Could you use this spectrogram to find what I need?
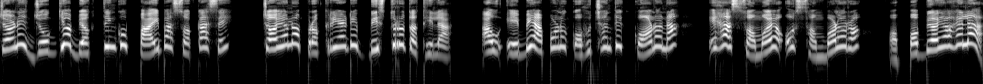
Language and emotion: Odia, angry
